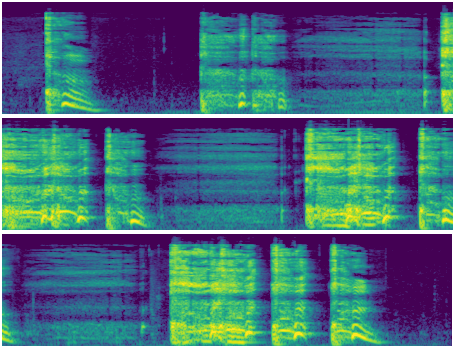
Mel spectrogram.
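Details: Young woman coughing: repeated bursts of coughing in groups of two to three, with breathy pauses between them, in a quiet small room.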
